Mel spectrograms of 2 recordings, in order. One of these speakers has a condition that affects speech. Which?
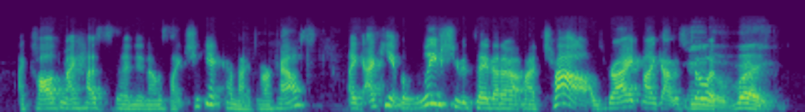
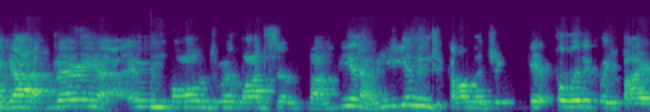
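The second: cerebral palsy; caused by hemorrhages at birth, walks with forearm crutches.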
